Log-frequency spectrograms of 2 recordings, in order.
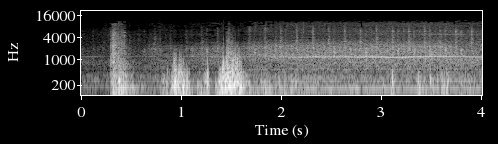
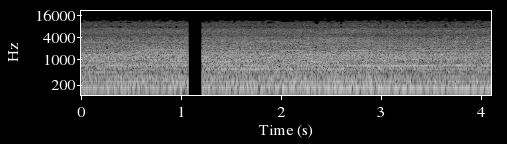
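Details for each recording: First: Nissan Frontier with VG33E V6 at 183,207 miles, idling: light sharp clicking over the steady run from one or two noisy hydraulic lifters in the valvetrain, not a knock. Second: 2004 Nissan Frontier VG33E V6, about 183,117 miles, cold start: steady, even idle a little above 1000 rpm with no top-end clicking; the rattle appears only once warm, suspected hydraulic lifter.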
